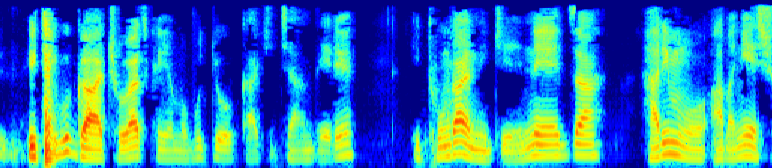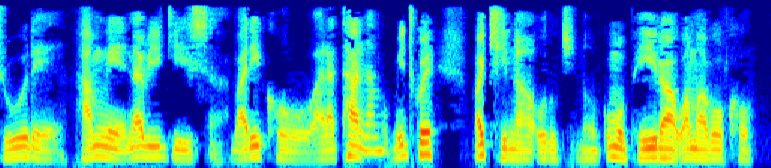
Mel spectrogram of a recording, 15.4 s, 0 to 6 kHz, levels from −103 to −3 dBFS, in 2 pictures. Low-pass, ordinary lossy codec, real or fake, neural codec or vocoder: 5.4 kHz; MP3, 24 kbps; fake; codec, 16 kHz, 1 kbps, X-Codec, WavLM features, trained on Multilingual LibriSpeech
